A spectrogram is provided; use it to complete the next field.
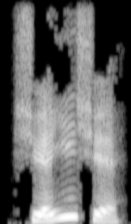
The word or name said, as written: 医学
